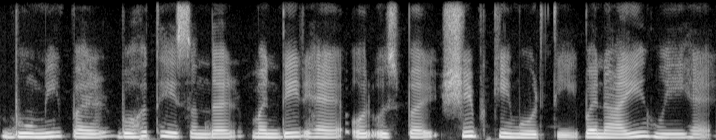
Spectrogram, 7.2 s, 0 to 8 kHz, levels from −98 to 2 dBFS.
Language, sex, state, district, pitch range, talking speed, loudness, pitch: Hindi, female, Uttar Pradesh, Jyotiba Phule Nagar, 190-215 Hz, 135 wpm, -14 LUFS, 200 Hz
